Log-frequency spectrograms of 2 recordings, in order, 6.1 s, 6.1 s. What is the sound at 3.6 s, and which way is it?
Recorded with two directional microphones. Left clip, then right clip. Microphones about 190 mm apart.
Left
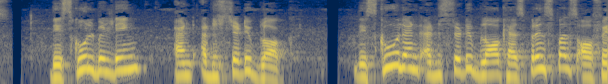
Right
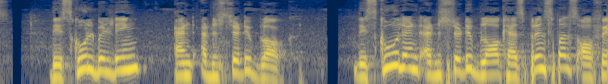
Speech, 35° right (ahead or behind).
